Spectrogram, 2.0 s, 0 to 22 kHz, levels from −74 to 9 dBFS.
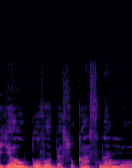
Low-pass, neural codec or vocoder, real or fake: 14.4 kHz; autoencoder, 48 kHz, 128 numbers a frame, DAC-VAE, trained on Japanese speech; fake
